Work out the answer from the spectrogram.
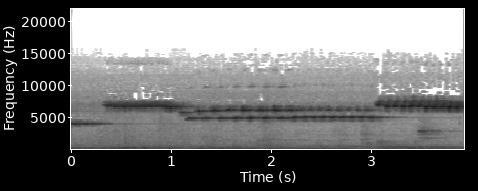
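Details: Male canary, entry number 10 at a canary singing competition in Rostov-on-Don on 22 January 2011, delivering long, even, high rolling trills that change pitch between sustained tours, over steady room hiss.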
